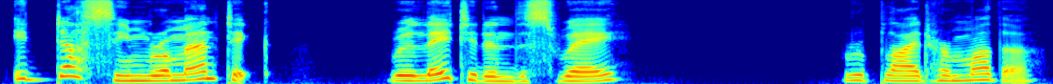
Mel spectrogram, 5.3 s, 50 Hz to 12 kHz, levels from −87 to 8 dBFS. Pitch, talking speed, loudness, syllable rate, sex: 215 Hz, 125 wpm, -16 LUFS, 4.8 syllables/s, female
